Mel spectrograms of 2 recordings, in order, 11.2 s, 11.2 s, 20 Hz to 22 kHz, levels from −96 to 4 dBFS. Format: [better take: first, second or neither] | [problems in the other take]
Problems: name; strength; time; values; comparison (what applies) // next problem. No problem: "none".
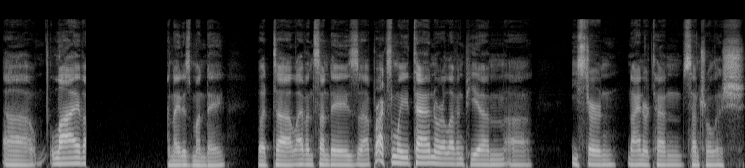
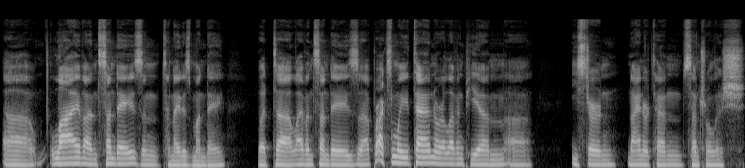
second | audio cutting out; at 1.5 s for 1 s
